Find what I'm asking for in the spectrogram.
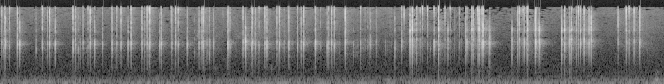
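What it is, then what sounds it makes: Plastic eyeglasses frame. Long acrylic nails rapidly tap and scratch along the rims and temples of small, thin, solid tortoiseshell plastic (acetate-style) eyeglasses with clear lenses, worn on the face. The result is a quiet, continuous stream of crisp, bright clicks and scratchy rasps that stop instantly with no ringing, over a faint low rumble.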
